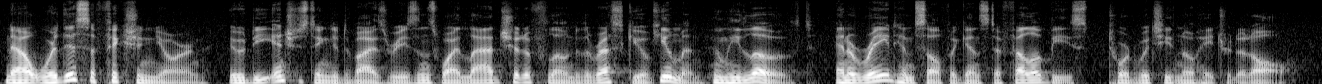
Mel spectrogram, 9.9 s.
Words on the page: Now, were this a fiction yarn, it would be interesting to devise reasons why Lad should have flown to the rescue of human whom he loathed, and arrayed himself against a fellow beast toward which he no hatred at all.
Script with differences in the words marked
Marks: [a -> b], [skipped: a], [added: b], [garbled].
Now, were this a fiction yarn, it would be interesting to devise reasons why Lad should have flown to the rescue of human whom he loathed, and arrayed himself against a fellow beast toward which he no hatred at all.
